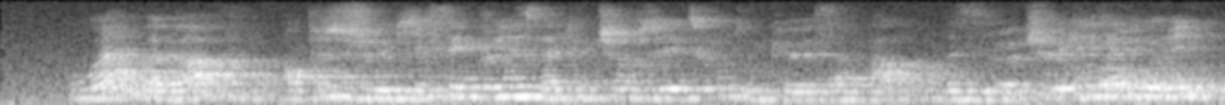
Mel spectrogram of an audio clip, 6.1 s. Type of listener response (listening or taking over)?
taking over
